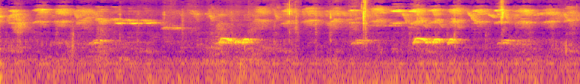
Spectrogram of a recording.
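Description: Birds calling and chirping: a short call repeats every second or two, with higher, thinner chirps over it.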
